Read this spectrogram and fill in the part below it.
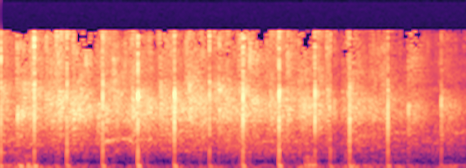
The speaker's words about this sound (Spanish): Un aplauso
